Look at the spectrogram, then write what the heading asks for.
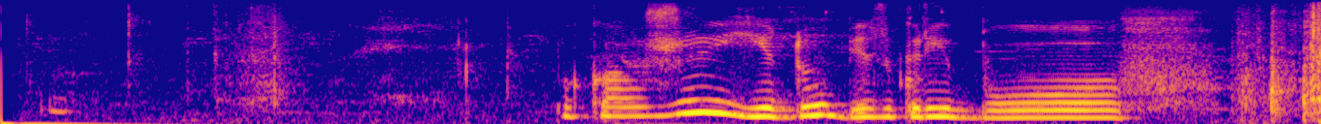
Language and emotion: Russian, sad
